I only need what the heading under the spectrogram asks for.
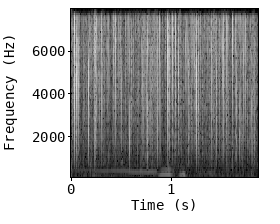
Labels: {"label": "biophony, cascading saw", "recorder": "SoundTrap 600 or HydroMoth"}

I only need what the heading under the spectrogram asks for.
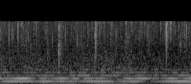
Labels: {"label": "biophony, midshipman", "recorder": "SoundTrap 500"}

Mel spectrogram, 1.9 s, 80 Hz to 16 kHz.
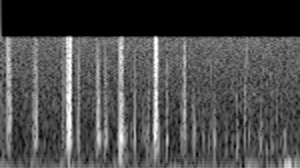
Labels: {"label": "biophony, grazing", "recorder": "SoundTrap 300"}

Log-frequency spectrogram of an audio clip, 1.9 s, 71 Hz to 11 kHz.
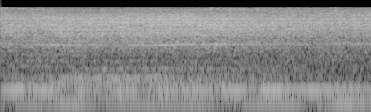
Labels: {"label": "anthrophony, boat engine", "recorder": "SoundTrap 500"}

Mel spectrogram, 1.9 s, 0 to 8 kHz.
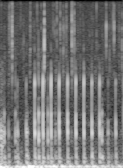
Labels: {"label": "biophony, knock", "recorder": "SoundTrap 300"}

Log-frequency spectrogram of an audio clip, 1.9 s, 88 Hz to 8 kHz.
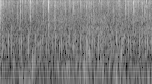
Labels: {"label": "biophony, rattle", "recorder": "SoundTrap 500"}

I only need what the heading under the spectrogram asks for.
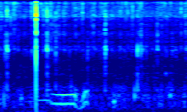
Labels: {"label": "biophony, cascading saw", "recorder": "HydroMoth"}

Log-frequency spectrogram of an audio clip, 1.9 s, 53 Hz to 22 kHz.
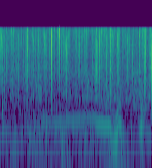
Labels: {"label": "biophony, cascading saw", "recorder": "SoundTrap 600 or HydroMoth"}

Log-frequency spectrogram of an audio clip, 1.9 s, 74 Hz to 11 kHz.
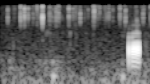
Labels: {"label": "biophony, knock croak", "recorder": "SoundTrap 300"}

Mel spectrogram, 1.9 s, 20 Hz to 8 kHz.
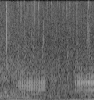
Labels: {"label": "biophony, croak", "recorder": "SoundTrap 500"}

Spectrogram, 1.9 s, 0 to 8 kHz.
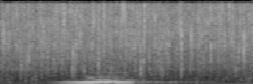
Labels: {"label": "biophony", "recorder": "SoundTrap 300"}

